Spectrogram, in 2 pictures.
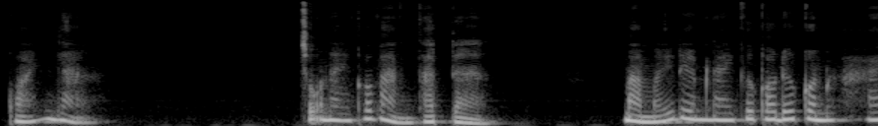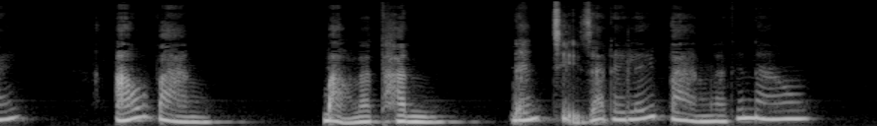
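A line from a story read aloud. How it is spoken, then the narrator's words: Woman muttering. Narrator (Vietnamese): người đàn bà lẩm bẩm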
